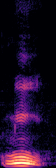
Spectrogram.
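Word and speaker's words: knee: la palabra rodilla se escribe caen y se pronuncia ni ni rodilla ni para el verbo detenemos agradecer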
